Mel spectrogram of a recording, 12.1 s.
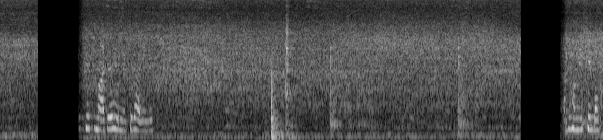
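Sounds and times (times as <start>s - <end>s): food sizzling in a wok: 0.0s - 0.8s, 1.6s - 10.4s, 11.2s - 12.0s
utensil knocking against pan: 5.4s - 6.0s.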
